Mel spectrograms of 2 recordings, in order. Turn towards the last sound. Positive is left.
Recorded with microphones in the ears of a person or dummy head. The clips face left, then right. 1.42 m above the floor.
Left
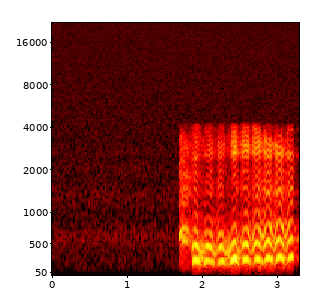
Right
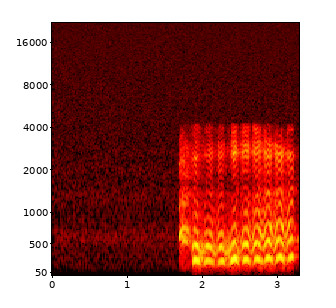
turn(degrees=15)  # may be behind; listen again after turning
